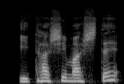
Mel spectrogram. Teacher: Itashimashite starts low, rises on the second syllable ta, falls on the second to last syllable.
